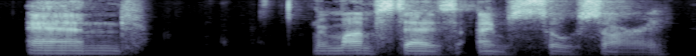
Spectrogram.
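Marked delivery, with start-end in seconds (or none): 2.4-3.2 mock ashamed voice, much lower. Retelling the mother's apology to him, imitating mom's shamed voice. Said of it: "really shamed look in her face".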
